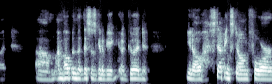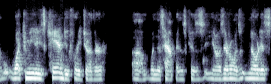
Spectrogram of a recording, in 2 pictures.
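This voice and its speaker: A man with a fairly high pitch and a somewhat breathy voice talks at a moderate pace in a flat monotone. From Alaska. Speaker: panelist in online discussion. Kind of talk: video panel discussion. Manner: halting, many fillers.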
